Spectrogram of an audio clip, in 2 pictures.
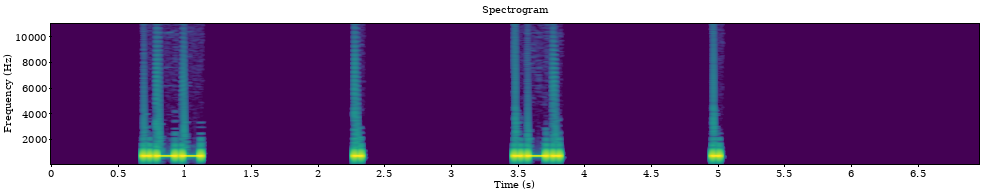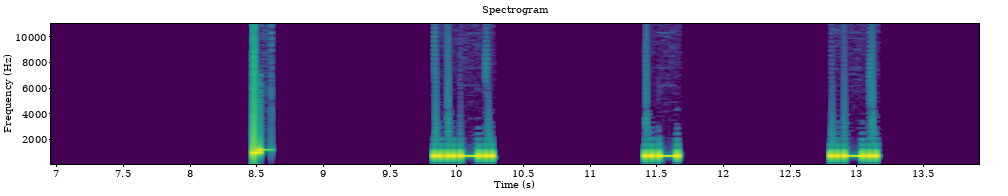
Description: Morse code, heard as a keyed tone, about 25 wpm, spaced as for 7 wpm, 700 Hz. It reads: WERE FAR
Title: 8x Character Spacing - Top 300 Words - 25wpm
